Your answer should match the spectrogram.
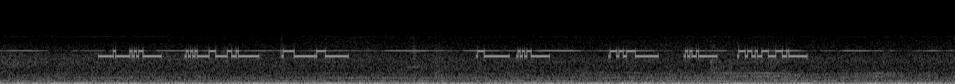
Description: TTY/TDD text telephone tones (45.45 baud Baudot), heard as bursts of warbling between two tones, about 400 Hz shift, 1600 Hz centre, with street noise. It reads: SYMPTOMS OF AN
